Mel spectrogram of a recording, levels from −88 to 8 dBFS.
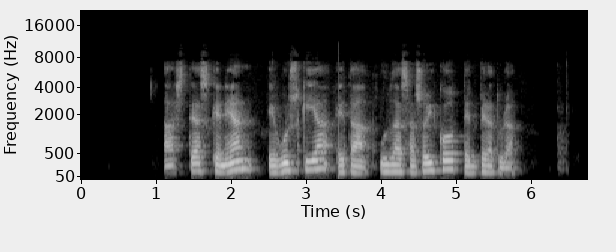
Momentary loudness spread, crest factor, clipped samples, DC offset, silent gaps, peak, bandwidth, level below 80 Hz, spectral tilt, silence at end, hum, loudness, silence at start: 8 LU; 20 dB; under 0.1%; under 0.1%; none; -2 dBFS; 8.8 kHz; -64 dBFS; -5.5 dB/octave; 0.95 s; none; -21 LUFS; 1.1 s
